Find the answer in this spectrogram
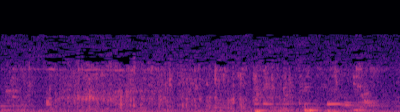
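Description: Radio-drama sound effect of water being drawn from an office water cooler: a faint trickle of water with a few small clicks between about one and two seconds in.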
